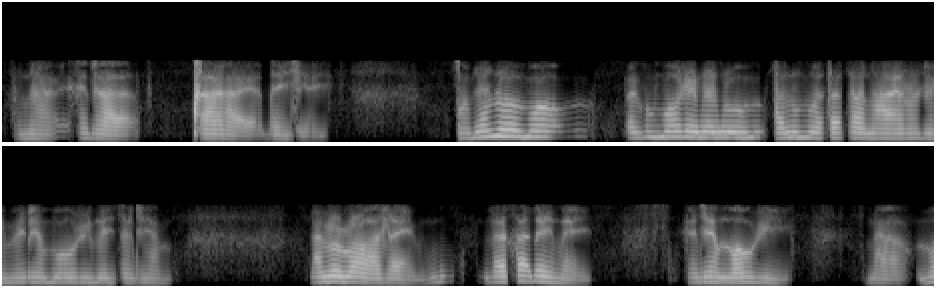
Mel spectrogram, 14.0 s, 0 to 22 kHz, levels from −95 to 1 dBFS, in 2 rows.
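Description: The speech runs through an LPC-10 vocoder from start to finish. Every moment is rebuilt as either a pulse-driven buzz or a noise-driven hiss through a small all-pole filter. The result is a flat, mechanical robot voice. Where the voiced or unvoiced choice goes wrong, buzz and hiss swap places. The damage is heavy, consistent with the 2.4 kbit/s rate. Nothing remains above about 3.9 kHz.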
